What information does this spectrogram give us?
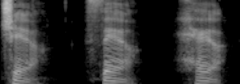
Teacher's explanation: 那英国人读的时候不卷舌头 · 那如果英国人读的时候呢不会卷舌头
